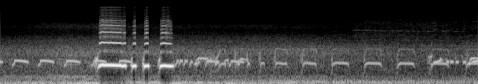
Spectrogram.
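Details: Silver zebra dove lure song to encourage other doves to sing: a brief loud volley of four clipped notes early on, then a long run of soft, rapidly repeated cooing notes.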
